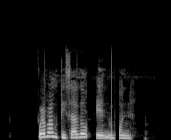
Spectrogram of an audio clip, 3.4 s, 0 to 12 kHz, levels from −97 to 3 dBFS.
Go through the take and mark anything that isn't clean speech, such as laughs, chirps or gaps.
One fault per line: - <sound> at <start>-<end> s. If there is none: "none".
- dropout at 2.3-2.4 s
